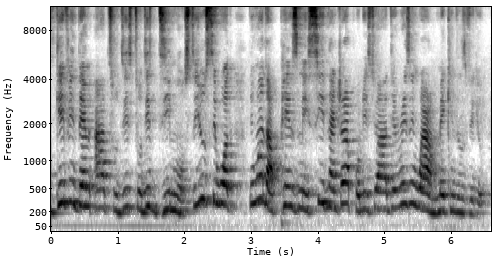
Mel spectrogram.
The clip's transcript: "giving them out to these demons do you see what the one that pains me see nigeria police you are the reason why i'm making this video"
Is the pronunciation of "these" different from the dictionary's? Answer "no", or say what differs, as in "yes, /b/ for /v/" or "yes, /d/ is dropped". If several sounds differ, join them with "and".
yes, /s/ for /z/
